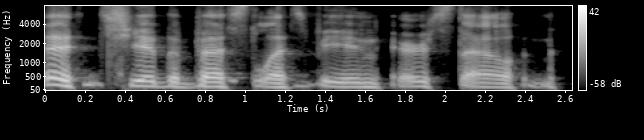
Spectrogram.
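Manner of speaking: talking through real laughter; laughing. Real, not acted. Co-host apologising for laughing at a hairstyle joke, laughing. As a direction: apologise while cracking up, words breaking into laughs. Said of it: "I'm laughing about Lutz".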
